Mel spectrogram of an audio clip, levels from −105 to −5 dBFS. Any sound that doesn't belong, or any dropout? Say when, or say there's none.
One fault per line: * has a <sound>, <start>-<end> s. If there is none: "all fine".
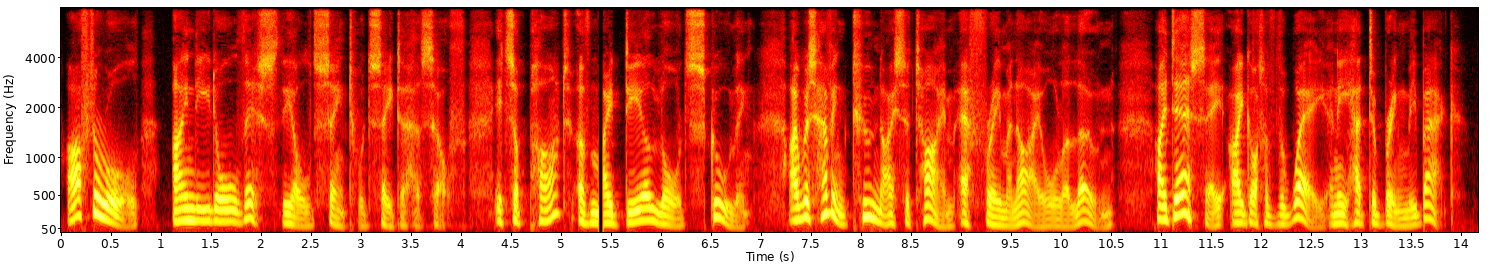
* has a dropout, 5.4-5.4 s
